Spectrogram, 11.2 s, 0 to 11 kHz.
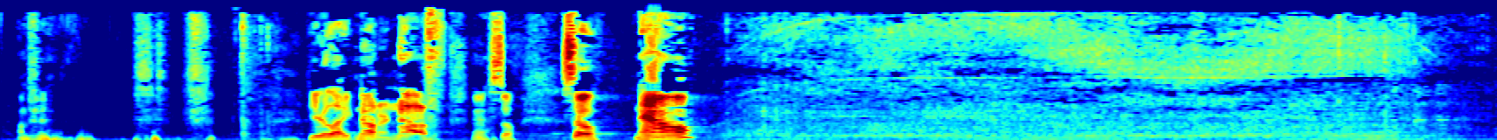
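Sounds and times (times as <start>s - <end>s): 
speech: 0.2s - 1.3s, 2.3s - 5.3s
vacuum cleaner running on a church floor: 5.3s - 11.2s.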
